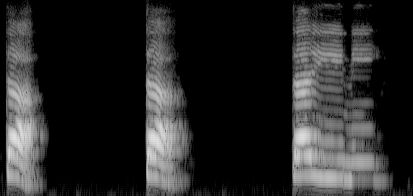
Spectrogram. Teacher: Karra, karrataini. Okay, so this ta is articulated when the tip of the tongue, it touches the back of our upper teeth very lightly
